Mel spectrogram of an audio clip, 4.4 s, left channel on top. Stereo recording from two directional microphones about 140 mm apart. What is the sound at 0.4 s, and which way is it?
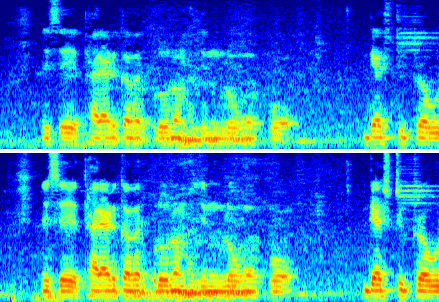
Speech, 30° right (ahead or behind).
